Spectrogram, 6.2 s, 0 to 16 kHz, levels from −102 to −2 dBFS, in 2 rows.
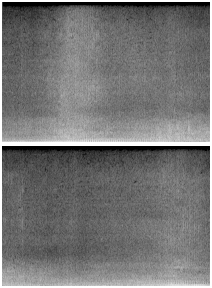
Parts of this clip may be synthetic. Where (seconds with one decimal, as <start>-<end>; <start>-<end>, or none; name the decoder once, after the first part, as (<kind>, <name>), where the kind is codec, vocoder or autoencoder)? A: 0.0-2.6 (codec, SNAC); 3.4-5.7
